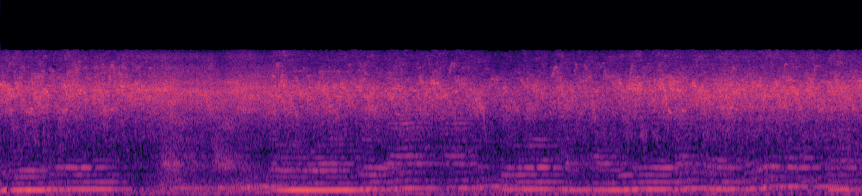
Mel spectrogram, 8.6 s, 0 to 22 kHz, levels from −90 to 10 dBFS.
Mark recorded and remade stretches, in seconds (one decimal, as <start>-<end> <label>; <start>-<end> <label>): 0.0-1.5 recorded; 1.5-2.7 remade; 2.7-8.6 recorded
